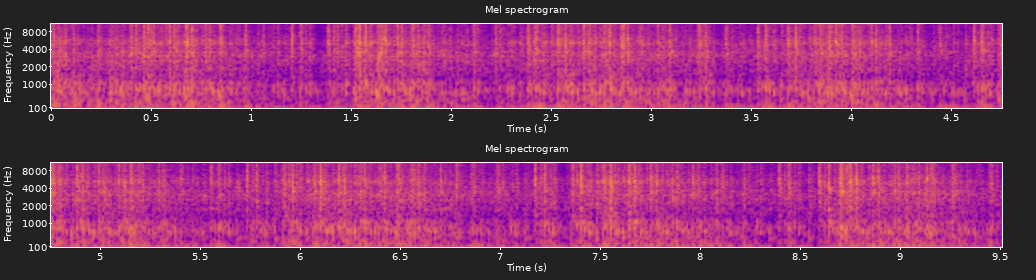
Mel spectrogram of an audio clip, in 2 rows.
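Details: Supercharged Ardun hot-rod V8 on its first start: deep, lumpy but steady idle with an even beat and no knocking; normal idle.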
